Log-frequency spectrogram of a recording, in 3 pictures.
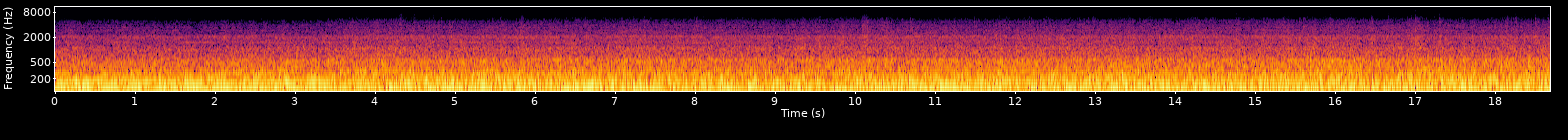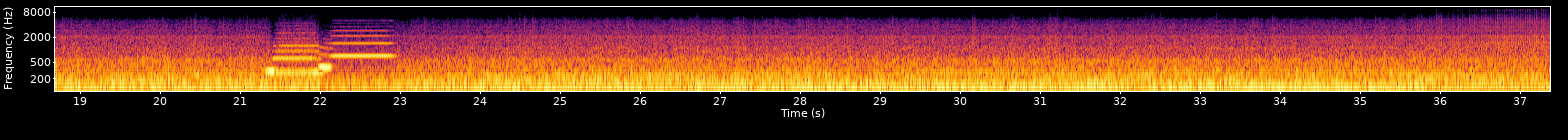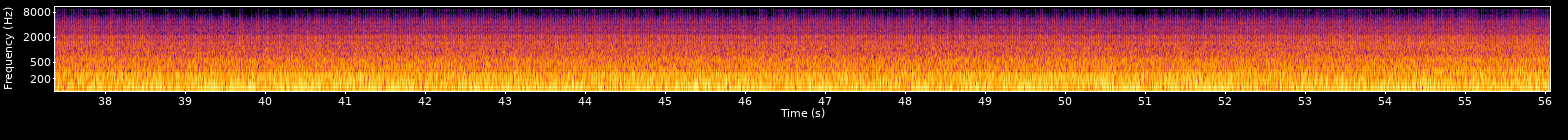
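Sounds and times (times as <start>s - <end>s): diesel locomotive engine running: 0.0s - 56.0s.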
